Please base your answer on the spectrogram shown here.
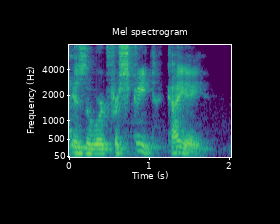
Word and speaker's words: calle: That is the word for street, calle. Like it's the two L's are a Y.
